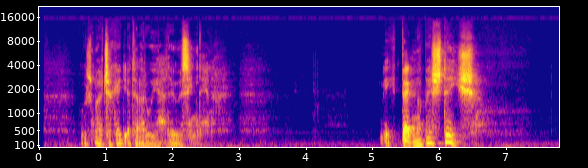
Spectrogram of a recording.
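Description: A man speaks intently, close by.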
